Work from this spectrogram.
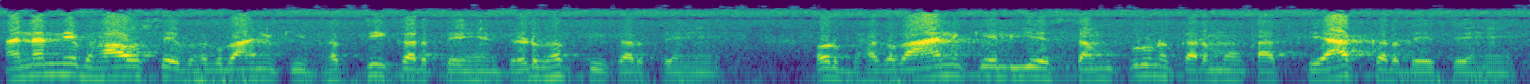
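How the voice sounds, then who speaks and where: A man giving a devotional sermon, telling a story slowly and chanting verses. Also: mid-range voice, animated. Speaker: preacher. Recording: long hall reverb, faint ambient noise.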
